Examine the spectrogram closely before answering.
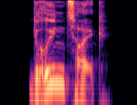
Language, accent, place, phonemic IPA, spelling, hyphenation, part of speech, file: German, Germany, Berlin, /ˈɡʁyːnˌt͡sɔɪ̯k/, Grünzeug, Grün‧zeug, noun, De-Grünzeug.ogg
- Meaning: 1. leaves, stems, and other plant material (garden waste, plant growths, etc.) 2. greens (such plant material specifically as part of a meal, salads, etc.)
